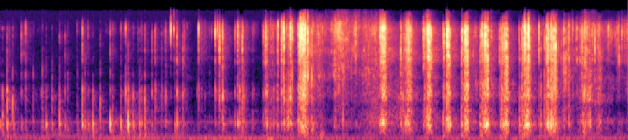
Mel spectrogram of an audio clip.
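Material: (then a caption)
Dried seeds. Long light-blue nails scratch and tap the seeds of a dried sunflower head held in the hands. The result is a rapid run of dry, crinkly clicks and rasps, soft at first and then sharper and louder partway through. The sound is mostly high and bright, with almost no low end.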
